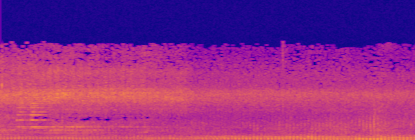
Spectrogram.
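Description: A motor engine running steadily with a fast, even pulse, growing louder toward the end.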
